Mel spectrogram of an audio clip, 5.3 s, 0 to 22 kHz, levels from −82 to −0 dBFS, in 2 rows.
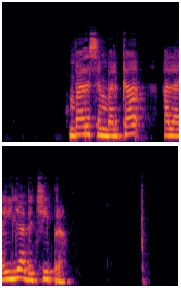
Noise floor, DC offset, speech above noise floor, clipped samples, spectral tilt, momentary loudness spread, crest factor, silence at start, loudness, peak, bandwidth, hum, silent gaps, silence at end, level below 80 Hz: -80 dBFS; under 0.1%; 62 dB; under 0.1%; -5 dB/octave; 22 LU; 14 dB; 1 s; -19 LUFS; -8 dBFS; 9.4 kHz; none; none; 0.5 s; -60 dBFS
